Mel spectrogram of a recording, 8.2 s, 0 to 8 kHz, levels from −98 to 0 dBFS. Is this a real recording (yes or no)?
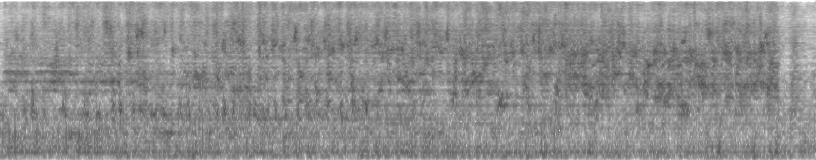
no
